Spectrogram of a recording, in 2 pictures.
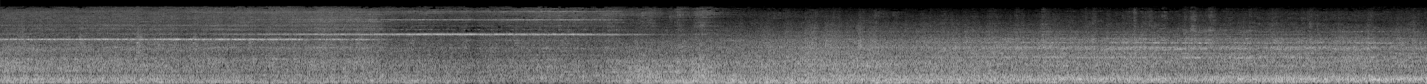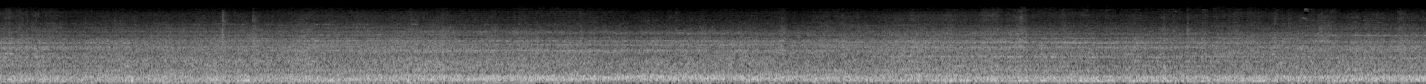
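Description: A freight train of loaded bogie tank wagons rolling steadily past, wheels rumbling and clattering on the rails. Over the first few seconds there is a high steady wheel squeal that jumps up in pitch about three seconds in and dies away around six seconds in.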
